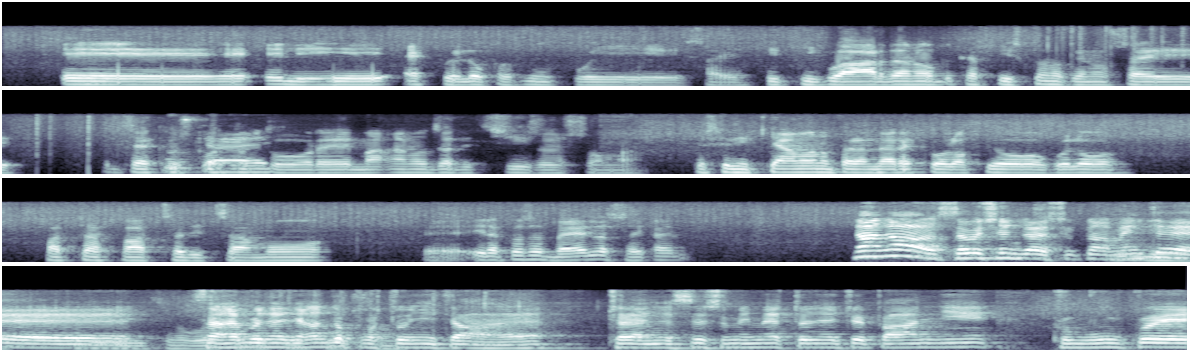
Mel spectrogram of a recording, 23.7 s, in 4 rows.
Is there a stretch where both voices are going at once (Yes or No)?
Yes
